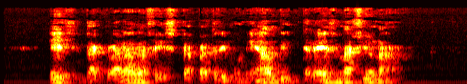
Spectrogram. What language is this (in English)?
Catalan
